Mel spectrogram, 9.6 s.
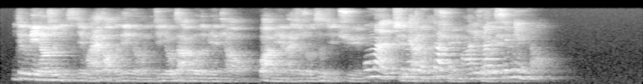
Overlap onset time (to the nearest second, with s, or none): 6 s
